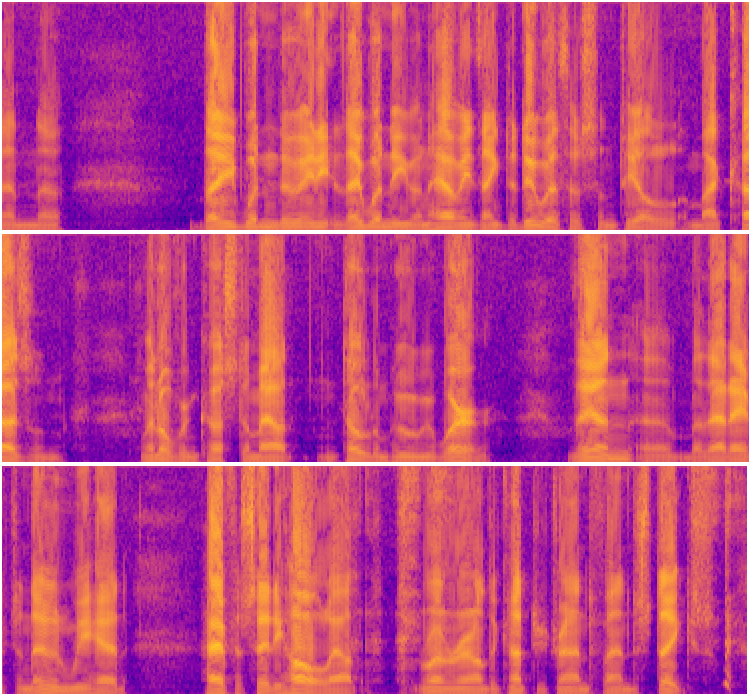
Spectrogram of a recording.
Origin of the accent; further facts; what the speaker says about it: Kentucky, United States; I'm originally from the eastern part of Kentucky.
